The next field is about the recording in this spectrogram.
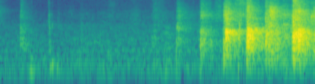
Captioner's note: applause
